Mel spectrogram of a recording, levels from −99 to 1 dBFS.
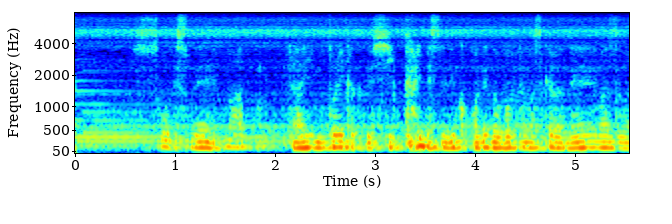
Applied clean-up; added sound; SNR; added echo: none; Guitar; 19 dB; reverberation time 0.4 s.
